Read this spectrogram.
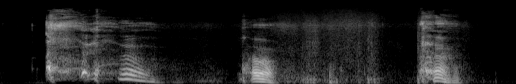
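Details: Harsh cough during a throat infection, a fit that left the person light-headed: three harsh, forceful cough bursts with rough, strained voicing.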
